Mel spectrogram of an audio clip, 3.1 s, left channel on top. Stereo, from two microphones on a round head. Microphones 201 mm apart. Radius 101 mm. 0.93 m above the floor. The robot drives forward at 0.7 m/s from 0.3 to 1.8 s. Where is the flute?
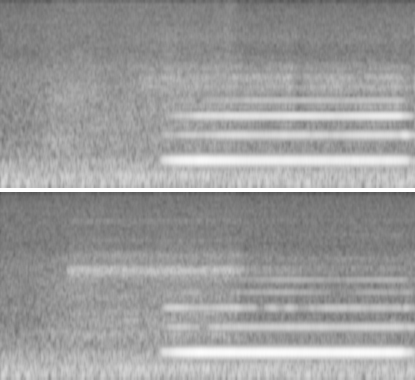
30° left (ahead or behind), 2 m; by 3.0 s 35° left (ahead or behind), 1.7 m.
